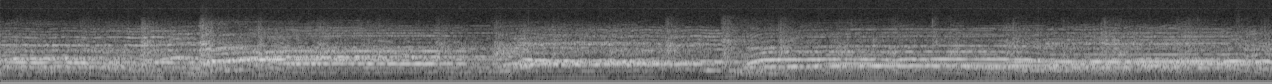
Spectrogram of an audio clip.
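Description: A group of voices singing a hymn together in long held notes that slide from one pitch to the next.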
